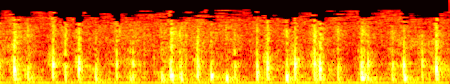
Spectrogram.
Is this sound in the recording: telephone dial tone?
no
